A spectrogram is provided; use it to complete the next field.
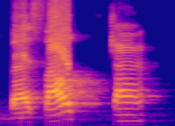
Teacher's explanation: Dibaca langsung ke ta, tetapi tetap menampakkan sifat isti'la di arah dorongan ke atas. Seakan-akan kita mau mengucapkan po, tetapi kemudian yang keluar ta.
